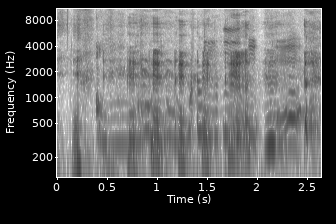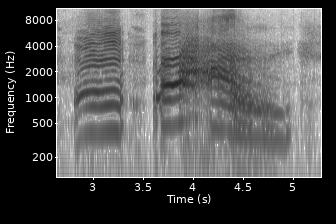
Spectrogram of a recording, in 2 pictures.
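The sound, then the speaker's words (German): A newborn baby babbles and coos in short, uneven bursts, then breaks into two louder, wavering cries, with no other voices. “Das ist die Babyübersetzung von Gato”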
